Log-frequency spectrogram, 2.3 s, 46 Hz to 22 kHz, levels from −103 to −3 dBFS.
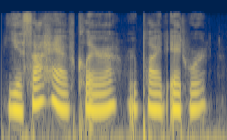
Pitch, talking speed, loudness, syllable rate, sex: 200 Hz, 160 wpm, -19 LUFS, 4.6 syllables/s, female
